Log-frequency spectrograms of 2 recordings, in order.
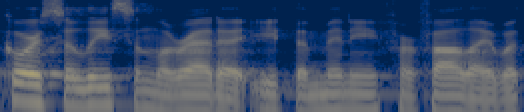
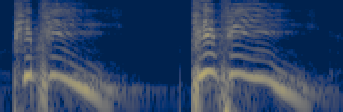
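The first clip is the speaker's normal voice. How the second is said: put-on very high loud kid holler; shrieking little-girl holler; hollering child; 11 dB louder, slower than usual. A narrator's reading. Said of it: "Loretta hollered".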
